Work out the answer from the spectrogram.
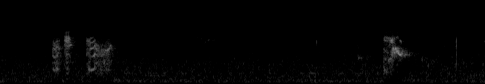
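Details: Pet cockatiel, a five-month-old female, giving two quick scratchy chattering notes, then a louder squeaky burst about three seconds later, as it talks near its owner.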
